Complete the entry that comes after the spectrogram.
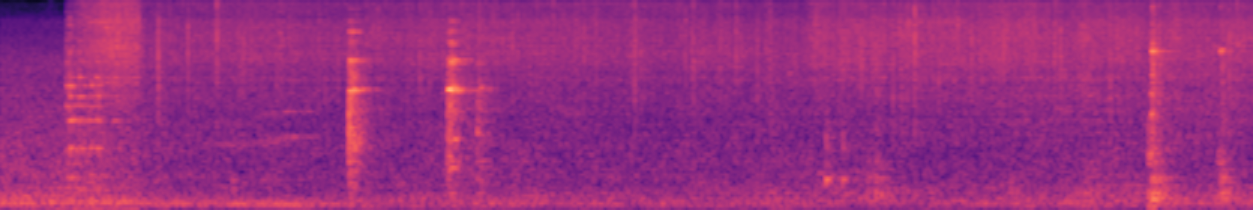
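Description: Chopped onion and green capsicum sizzling in hot oil in a non-stick frying pan: the sizzle starts about half a second in as they drop in and runs on steadily while they are stirred with a silicone spatula. A few sharp knocks of utensils against the pan, the loudest about three seconds in.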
